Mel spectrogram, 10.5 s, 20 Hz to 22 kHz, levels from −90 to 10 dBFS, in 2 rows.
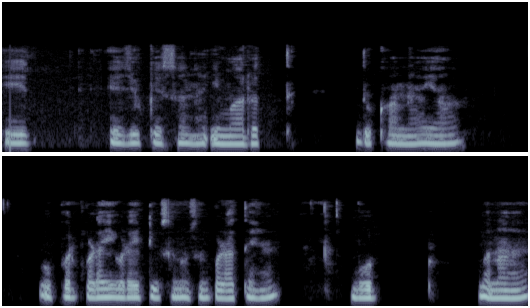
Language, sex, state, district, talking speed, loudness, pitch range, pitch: Hindi, female, Chhattisgarh, Bastar, 95 wpm, -27 LUFS, 180-200 Hz, 185 Hz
